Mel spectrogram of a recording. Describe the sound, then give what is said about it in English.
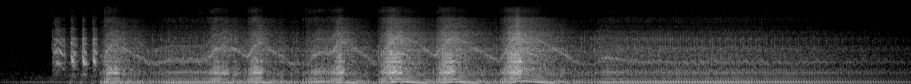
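A Triumph Triple motorcycle engine fires with a few quick pulses, then is blipped through many throttle revs, each rising and falling sharply in pitch, before settling into a steady idle. “he's quite playful with the throttle there. He is, yeah. So it's a Triumph Triple, yeah. by the sounds of it.”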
